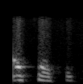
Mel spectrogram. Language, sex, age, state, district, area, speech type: Urdu, female, 30-45, Maharashtra, Nashik, rural, conversation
